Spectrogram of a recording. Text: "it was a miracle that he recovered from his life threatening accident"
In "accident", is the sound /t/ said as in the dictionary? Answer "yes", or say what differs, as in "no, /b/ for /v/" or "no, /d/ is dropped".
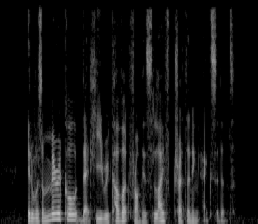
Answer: yes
